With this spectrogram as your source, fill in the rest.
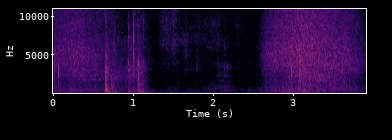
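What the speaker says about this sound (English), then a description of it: "I'm now closing the door" Sliding toilet door in a Carthago C Tourer i144LE motorhome pulled shut, a pair of knocks and a rolling slide followed by a soft whooshing rumble, close and fairly quiet.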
